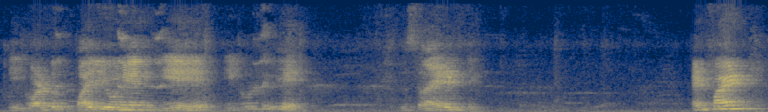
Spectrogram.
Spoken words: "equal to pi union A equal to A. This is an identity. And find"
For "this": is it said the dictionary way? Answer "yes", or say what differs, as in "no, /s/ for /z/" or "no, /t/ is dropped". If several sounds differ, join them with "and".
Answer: no, /s/ is dropped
